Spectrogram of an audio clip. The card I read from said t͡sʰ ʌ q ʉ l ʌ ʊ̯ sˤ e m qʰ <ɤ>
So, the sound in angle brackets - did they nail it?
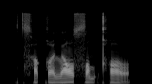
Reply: no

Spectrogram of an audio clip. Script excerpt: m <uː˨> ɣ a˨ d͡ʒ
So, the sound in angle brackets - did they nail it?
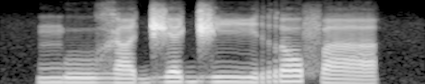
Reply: yes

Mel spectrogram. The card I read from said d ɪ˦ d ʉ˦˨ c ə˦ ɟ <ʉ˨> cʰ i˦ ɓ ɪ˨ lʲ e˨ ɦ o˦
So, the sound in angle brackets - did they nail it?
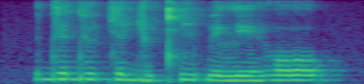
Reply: yes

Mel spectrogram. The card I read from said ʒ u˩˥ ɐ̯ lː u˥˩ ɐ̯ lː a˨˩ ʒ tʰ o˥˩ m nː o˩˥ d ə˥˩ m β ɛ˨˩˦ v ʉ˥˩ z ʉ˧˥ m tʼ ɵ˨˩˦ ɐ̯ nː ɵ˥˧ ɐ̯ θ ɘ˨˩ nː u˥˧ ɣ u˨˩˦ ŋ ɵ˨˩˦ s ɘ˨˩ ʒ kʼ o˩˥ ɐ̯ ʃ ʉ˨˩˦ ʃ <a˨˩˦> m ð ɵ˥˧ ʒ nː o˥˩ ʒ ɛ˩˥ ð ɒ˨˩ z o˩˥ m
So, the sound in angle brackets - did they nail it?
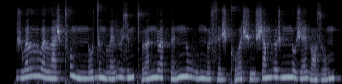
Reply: no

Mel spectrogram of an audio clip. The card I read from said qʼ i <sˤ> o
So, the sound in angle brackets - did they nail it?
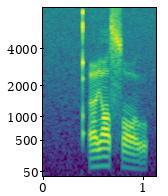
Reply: yes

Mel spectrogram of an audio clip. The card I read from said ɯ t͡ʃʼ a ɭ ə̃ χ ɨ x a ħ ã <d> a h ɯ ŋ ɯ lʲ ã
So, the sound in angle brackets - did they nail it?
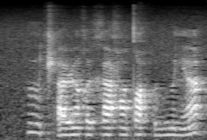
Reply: no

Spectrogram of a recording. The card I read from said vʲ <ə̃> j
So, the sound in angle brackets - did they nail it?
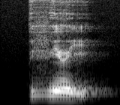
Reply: yes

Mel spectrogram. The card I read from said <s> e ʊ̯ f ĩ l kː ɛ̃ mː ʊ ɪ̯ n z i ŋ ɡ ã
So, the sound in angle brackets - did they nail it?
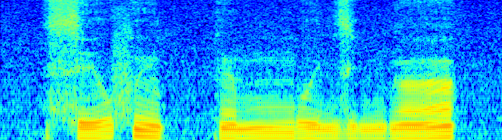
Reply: yes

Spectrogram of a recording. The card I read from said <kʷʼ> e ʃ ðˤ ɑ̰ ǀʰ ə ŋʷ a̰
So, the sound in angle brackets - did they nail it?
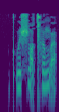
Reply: yes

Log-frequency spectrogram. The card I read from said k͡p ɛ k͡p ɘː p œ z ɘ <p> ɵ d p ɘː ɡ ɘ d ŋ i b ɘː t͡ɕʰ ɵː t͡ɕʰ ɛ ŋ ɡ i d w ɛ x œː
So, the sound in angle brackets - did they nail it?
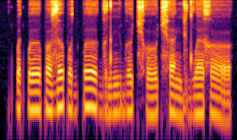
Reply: yes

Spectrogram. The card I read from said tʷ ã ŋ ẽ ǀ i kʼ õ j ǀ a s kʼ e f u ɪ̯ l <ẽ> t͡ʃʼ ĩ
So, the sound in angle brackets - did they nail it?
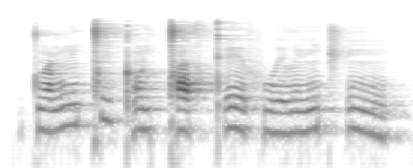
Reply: no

